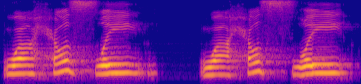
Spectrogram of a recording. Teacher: shad dibaca dengan tebal dan kita tekan terlebih dahulu karena terdapat tasydid di atasnya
